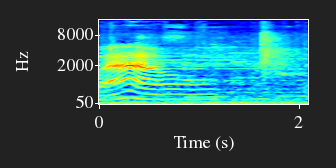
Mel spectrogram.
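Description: A short meow-like vocal call near the start, rising then falling in pitch over about half a second.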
